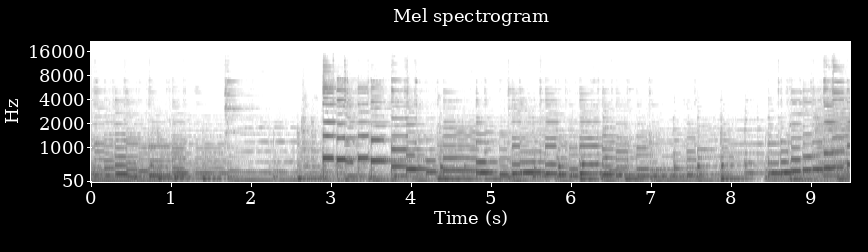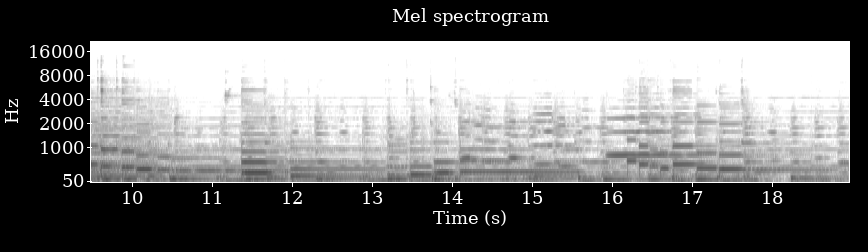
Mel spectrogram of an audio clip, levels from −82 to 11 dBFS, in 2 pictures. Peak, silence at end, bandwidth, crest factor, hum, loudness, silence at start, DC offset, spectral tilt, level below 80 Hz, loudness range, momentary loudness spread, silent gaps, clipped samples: -12 dBFS; 0 s; 13 kHz; 16 dB; none; -28 LUFS; 0 s; under 0.1%; -8 dB/octave; -44 dBFS; 4 LU; 10 LU; none; under 0.1%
